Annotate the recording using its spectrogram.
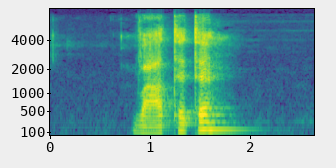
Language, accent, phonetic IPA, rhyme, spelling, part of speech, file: German, Austria, [ˈvaːtətə], -aːtətə, watete, verb, De-at-watete.ogg
- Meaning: inflection of waten: 1. first/third-person singular preterite 2. first/third-person singular subjunctive II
